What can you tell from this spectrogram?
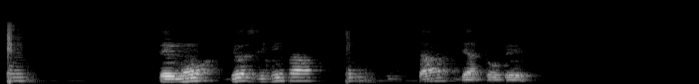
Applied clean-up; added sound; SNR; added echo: neural mask model DeepFilterNet 3.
